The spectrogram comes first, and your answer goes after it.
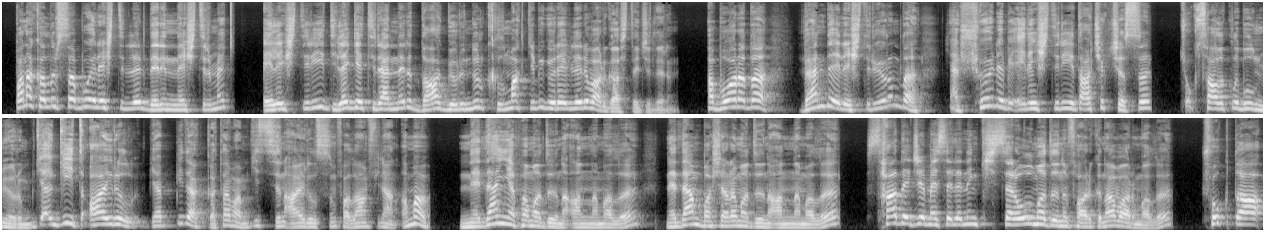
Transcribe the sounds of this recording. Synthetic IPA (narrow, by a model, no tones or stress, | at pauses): b̥anakʰalˠɯɾsabue̞lʲɛʃt̪ʰiɾilʲe̞ɾid̪e̞ɾinlʲɛʃt̪ʰiɾmɛc | e̞lʲɛʃt̪ʰiɾijid̪ilʲɛɟe̞t̪ʰiɾænlʲe̞ɾid̪aɦaɟø̞ɾynd̪yɾkʰɯlˠmak̚ɟibiɟø̞ɾɛvlʲe̞ɾivaɾɡast̪ʰed͡ʒilʲḛɾḭn | habuaɾad̪a | bænd̪ɛelʲɛʃt̪ʰiɾijo̞ɾumd̪ajaːniʃøjlʲɛbie̞lʲɛʃt̪ʰiɾijid̪ɛːt͡ʃʰɯk̚t͡ʃʰasɯ | t͡ʃʰo̞ksaːlˠɯklˠɯbulˠmujo̞ɾumjaɟit̪ajɾɯlˠjabid̪akːat̪ʰamamɟit̪sinajɾɯlˠsɯnfalˠanfilʲa̰nama | ne̞d̪ænjapʰamad̪ɯːnɯʔa̰nlˠamalˠɯ | ne̞d̪ænbaʃaɾamad̪ɯːnɯanlˠamalˠɯ | saːd̪e̞d͡ʒɛmese̞lʲe̞nincʰi̥ʃi̥sæɾʲo̞lˠmad̪ɯːnɯfaɾkɯnavaɾma̰lˠɯ | t͡ʃʰo̞kd̪aː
